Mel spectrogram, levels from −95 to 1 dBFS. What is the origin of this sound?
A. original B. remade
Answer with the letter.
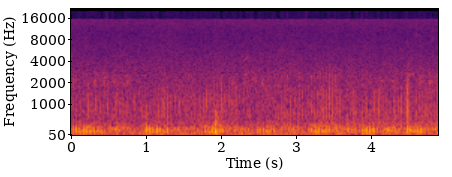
A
